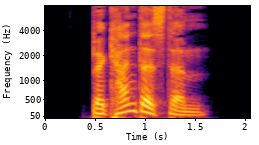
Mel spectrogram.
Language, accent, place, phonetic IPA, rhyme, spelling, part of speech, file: German, Germany, Berlin, [bəˈkantəstəm], -antəstəm, bekanntestem, adjective, De-bekanntestem.ogg
- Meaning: strong dative masculine/neuter singular superlative degree of bekannt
